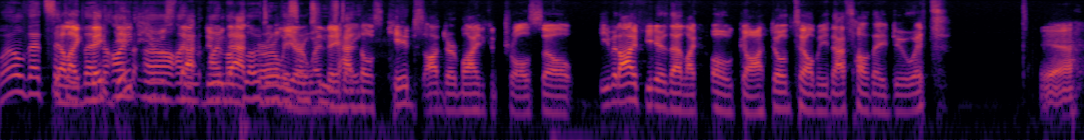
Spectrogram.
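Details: Adult male speaker; normal speech.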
